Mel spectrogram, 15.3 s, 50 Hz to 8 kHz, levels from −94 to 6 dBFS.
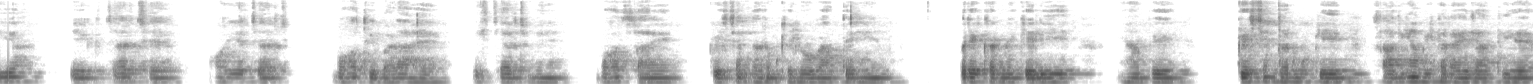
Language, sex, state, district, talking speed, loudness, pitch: Hindi, male, Bihar, Saran, 150 wpm, -38 LUFS, 105 Hz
